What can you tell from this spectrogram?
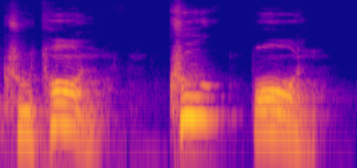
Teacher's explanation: Coup, long vowel sound, oo, and then pon.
